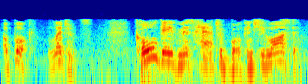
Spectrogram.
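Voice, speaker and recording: An actor playing an earnest, level-headed police detective in a radio drama, dogged and probing. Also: male voice, on the high side, lively intonation, unhurried. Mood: excited deduction. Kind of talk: radio drama acting with narration. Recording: dull, noisy radio drama recording.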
